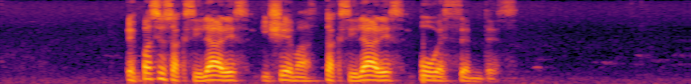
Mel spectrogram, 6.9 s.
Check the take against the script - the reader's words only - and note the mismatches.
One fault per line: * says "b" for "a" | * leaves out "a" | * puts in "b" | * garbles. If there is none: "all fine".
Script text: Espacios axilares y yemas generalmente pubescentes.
* says "axilares" for "generalmente"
